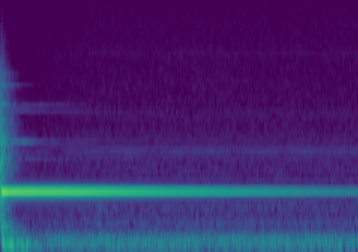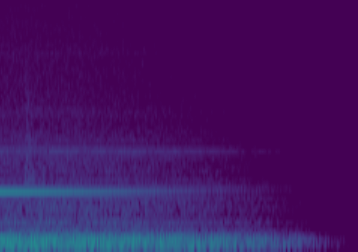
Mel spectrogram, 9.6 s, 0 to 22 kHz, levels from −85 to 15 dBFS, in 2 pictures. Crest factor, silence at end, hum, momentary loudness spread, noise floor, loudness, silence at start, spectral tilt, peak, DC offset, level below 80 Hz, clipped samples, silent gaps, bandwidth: 20 dB; 5.1 s; none; 26 LU; -80 dBFS; -20 LUFS; 0 s; -5.5 dB/octave; -4 dBFS; under 0.1%; -56 dBFS; under 0.1%; none; 7.6 kHz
